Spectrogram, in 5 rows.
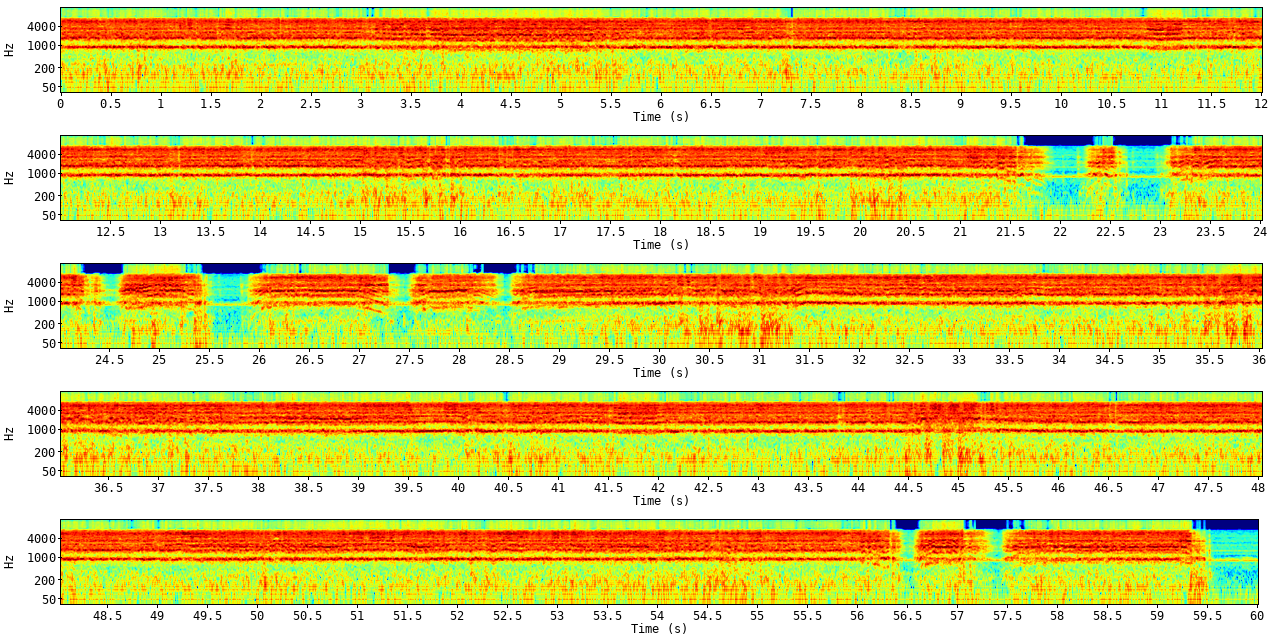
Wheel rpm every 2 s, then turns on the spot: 230, 230, 210, 230, 230, 230, 230, 230, 230, 230, 190, 90, 110, 120, 150, 210, 220, 230, 230, 220, 230, 230, 260, 230, 230, 220, 220, 220, 100, 140.
none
